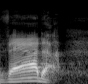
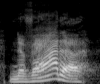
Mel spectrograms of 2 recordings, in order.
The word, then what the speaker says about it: Nevada: you a couple examples I got yelled at by one of our viewers for pronouncing Nevada wrong because if you apparently live in Nevada it's never Nevada who knows I don't know Nevada Nevada in New England where I'm from we say Nevada so that just sounds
